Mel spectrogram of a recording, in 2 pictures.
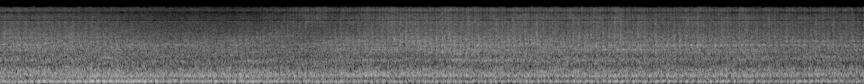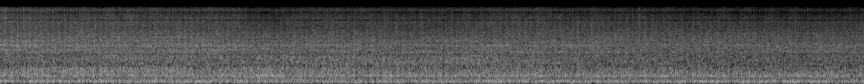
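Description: Small engine of a replica antique ride car running steadily, slowly fading as the car drives away along its track.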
